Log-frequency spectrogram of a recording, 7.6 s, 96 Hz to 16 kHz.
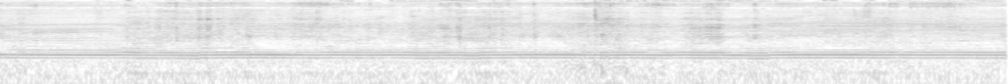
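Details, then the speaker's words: Microneedling training demonstration on the bony forehead: pen set to speed two or lower of six with 0.25 mm needle length, steady high electric buzz against skin with faint room noise; microneedling pen buzz. "so we're going to turn this on I'm going to keep it on a low level so this the speed of this goes all the way up to six we're going to go no higher than two"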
